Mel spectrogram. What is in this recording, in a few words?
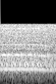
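camera rotate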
